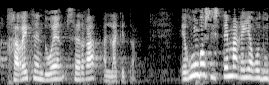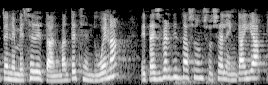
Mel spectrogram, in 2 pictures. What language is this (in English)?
Basque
